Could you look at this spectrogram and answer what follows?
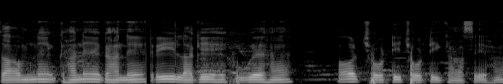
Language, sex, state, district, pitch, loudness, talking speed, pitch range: Hindi, male, Andhra Pradesh, Anantapur, 110 Hz, -30 LUFS, 105 wpm, 105-115 Hz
